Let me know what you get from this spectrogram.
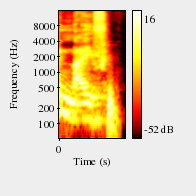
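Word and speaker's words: knife: हम क्या बोलते हैं नाइफ के एन आई एफ ई तो बच्चों इसमें इसको हम बोलेंगे नाइफ के जो है वो साइलेंट रहता है इसलिए हम इसका उच्चारण नाइफ कर और नाइफ से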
